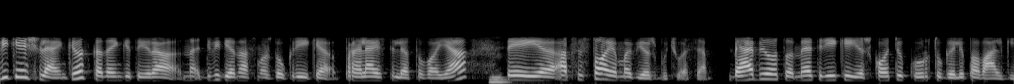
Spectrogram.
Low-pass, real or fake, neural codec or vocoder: 3.6 kHz; real; none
